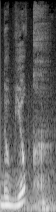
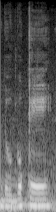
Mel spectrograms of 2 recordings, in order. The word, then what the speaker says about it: Dubuque: So saglit lang kami dito sa Iowa which is dubuk. Yun ang tamang pronunciation. Akala namin dubuke.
